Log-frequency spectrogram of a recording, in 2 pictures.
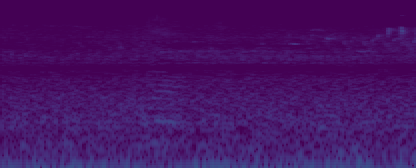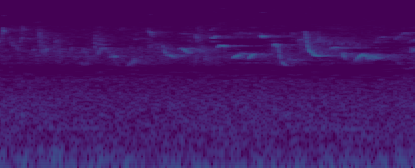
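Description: Faint outdoor background with small birds chirping; the short, quick calls grow busier from about halfway in.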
